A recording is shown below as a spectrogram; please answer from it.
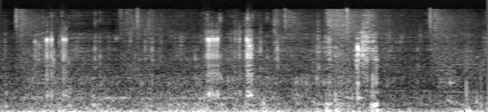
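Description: Underwater sound picked up through a camera housing by a swimmer over a reef: a steady low rumble of water movement with scattered sharp clicks and crackles.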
